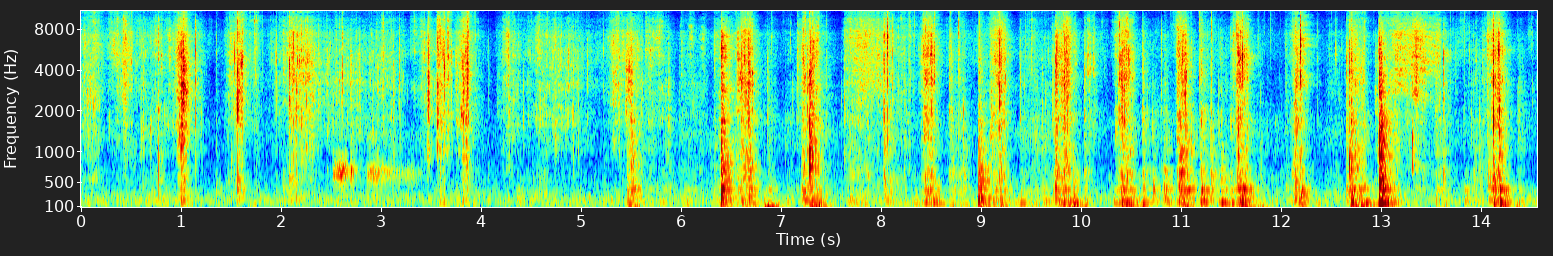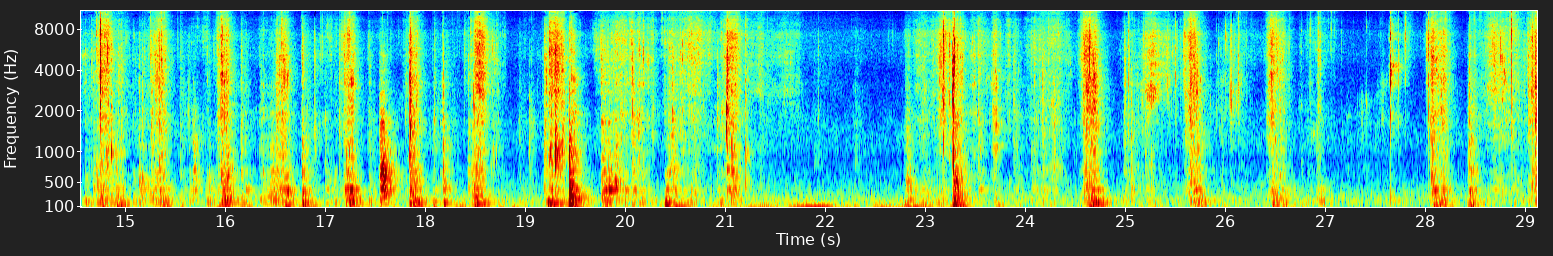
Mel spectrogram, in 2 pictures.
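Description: Clear slime being squished and worked by hand, making a dense, irregular run of sticky pops and clicks.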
